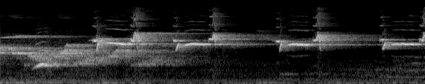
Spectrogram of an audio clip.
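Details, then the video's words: White-rumped shama singing on a master training recording: an opening falling warble, then four ringing whistled phrases, each a level whistle topped by a sharp high note, spaced about one second apart. "MASTERAN MURAI BATU"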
